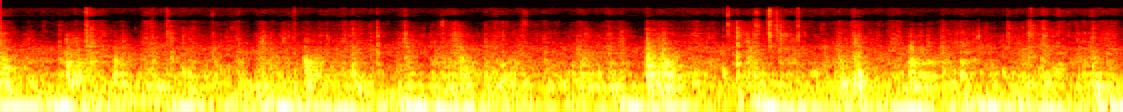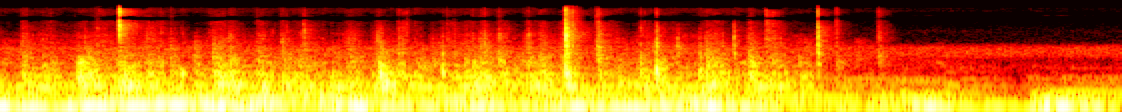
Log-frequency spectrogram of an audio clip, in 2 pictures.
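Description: Wet laundry tumbles and sloshes inside a washing machine drum.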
